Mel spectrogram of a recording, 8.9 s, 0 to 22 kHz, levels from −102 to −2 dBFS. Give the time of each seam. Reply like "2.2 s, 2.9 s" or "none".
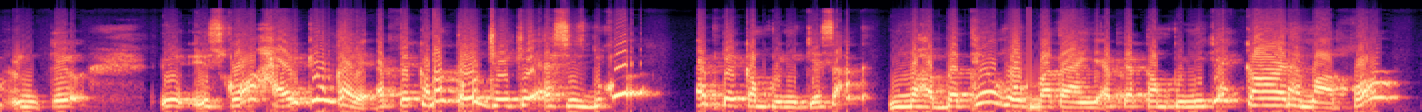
2.7 s, 6.4 s, 7.4 s

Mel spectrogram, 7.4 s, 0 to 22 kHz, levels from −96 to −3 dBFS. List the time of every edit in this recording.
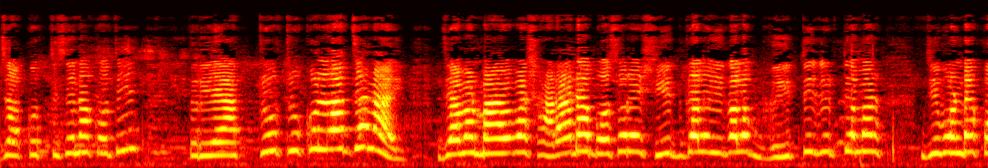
none

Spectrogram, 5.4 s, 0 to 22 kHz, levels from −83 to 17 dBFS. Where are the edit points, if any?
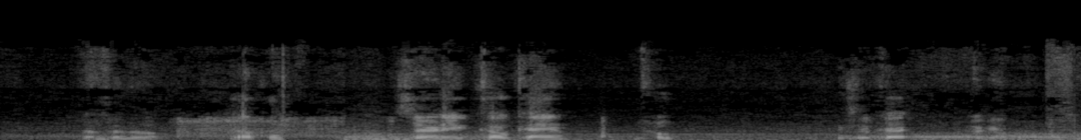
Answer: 1.7 s, 4.3 s

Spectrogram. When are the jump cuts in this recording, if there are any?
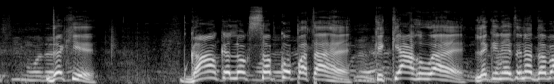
none

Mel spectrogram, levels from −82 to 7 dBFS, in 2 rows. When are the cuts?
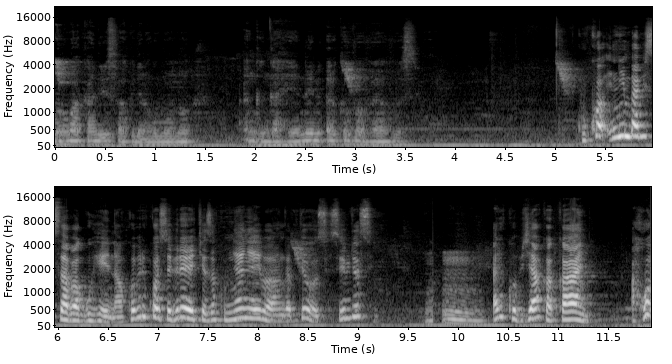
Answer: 9.8 s

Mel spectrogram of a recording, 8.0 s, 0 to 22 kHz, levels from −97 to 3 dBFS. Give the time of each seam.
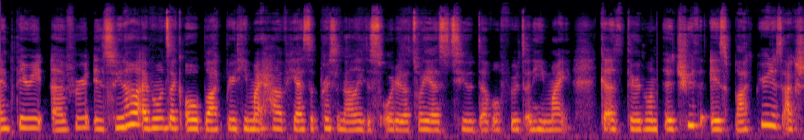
1.1 s, 6.6 s

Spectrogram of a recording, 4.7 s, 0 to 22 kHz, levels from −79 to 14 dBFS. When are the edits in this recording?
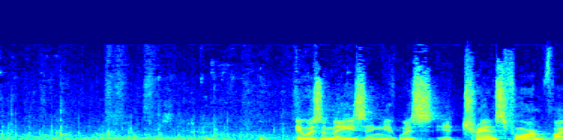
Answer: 1.9 s

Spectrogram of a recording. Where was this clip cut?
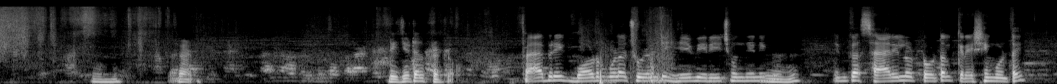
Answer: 1.7 s

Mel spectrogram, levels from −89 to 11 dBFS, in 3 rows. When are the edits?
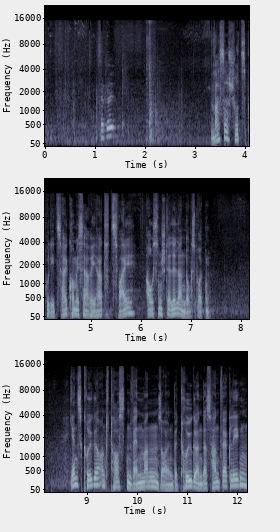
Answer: none

